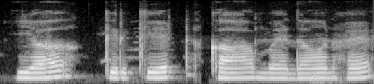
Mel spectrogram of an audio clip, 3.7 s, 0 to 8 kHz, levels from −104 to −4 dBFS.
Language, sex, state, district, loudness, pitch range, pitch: Hindi, male, Bihar, Begusarai, -18 LUFS, 145-155 Hz, 145 Hz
